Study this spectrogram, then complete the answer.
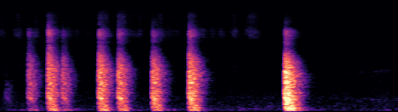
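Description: Chalk taps and scrapes sharply on a board.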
